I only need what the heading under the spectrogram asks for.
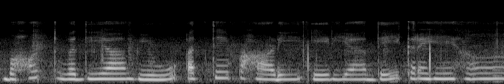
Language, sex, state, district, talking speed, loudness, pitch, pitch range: Punjabi, female, Punjab, Kapurthala, 105 wpm, -21 LUFS, 250 Hz, 230-265 Hz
